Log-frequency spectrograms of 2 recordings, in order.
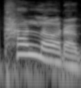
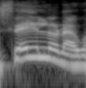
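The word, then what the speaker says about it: Thaler: 우리나라에서는 그때 넛지라는 책을 이제 탈러라고, 그러니까 발음을 이제 우리는 탈러라고 알고 있는데 미국에서는 그걸 세일러라고 한대요. 어제 CNN을 확인해봤더니 세일러라고 했더라고요.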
